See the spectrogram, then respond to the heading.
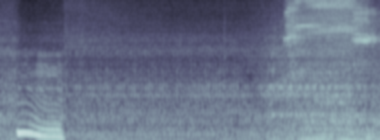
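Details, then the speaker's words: Engine warming up after oil-filled intercooler, smoking more when revved: brief falling squeal on the rev, then hissy leak rising over the engine, called a boost leak; possibly an exhaust-side leak, unconfirmed. "When you rev it, it smokes more, and we have got a boost leak, you can hear it squeak."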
